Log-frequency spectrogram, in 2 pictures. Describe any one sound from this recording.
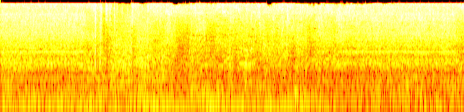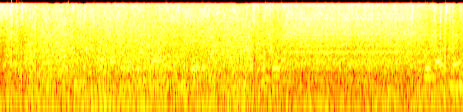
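A sewing machine whirs in steady bursts as it stitches.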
